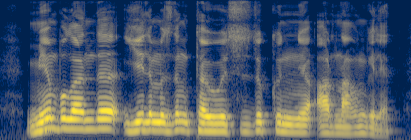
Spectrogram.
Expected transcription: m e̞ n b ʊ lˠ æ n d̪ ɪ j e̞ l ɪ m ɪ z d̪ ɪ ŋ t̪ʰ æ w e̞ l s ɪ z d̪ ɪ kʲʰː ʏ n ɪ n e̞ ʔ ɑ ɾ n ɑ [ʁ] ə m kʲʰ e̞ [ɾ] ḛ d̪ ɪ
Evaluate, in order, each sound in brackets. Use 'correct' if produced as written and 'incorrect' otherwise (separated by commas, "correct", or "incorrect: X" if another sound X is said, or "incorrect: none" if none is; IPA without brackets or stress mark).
correct, incorrect: l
